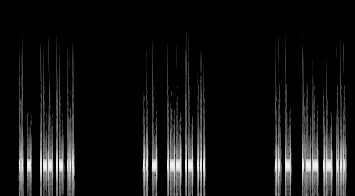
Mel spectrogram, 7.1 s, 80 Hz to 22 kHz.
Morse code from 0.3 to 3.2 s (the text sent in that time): IT WAS IT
